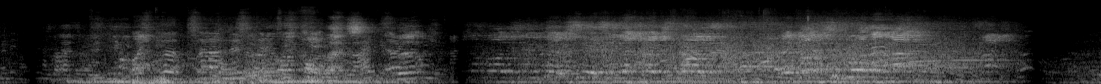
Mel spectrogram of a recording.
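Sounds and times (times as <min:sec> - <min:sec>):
people chatting: 0:00.0 - 0:11.0.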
